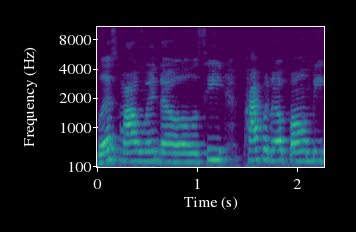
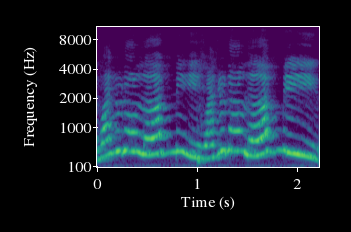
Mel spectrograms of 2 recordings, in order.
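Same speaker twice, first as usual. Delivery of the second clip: high, loud fake Caribbean accent; 11 semitones higher, 7 dB louder than usual. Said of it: "doing the fake like Caribbean accent".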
